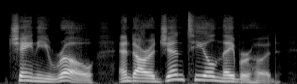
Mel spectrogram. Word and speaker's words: Cheyne Row: We are called Sheney Rose Proper, pronounced Cheney Row, and are a gentile neighborhood.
